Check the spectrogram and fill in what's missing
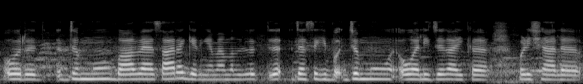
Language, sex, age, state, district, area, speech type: Dogri, female, 18-30, Jammu and Kashmir, Kathua, rural, spontaneous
